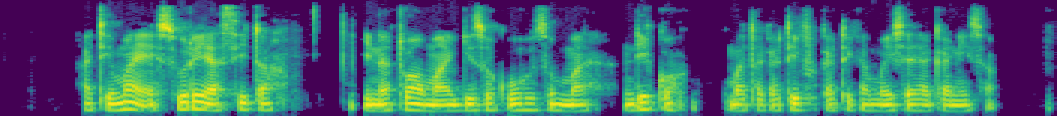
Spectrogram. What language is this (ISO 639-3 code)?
swa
